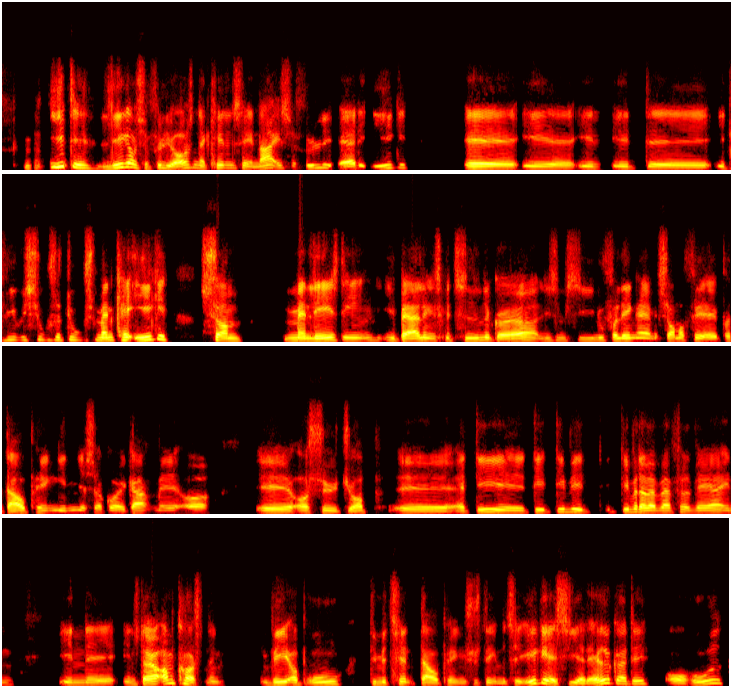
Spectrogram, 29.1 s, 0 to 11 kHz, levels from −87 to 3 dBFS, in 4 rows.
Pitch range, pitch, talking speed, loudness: 140-170 Hz, 155 Hz, 185 wpm, -22 LUFS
